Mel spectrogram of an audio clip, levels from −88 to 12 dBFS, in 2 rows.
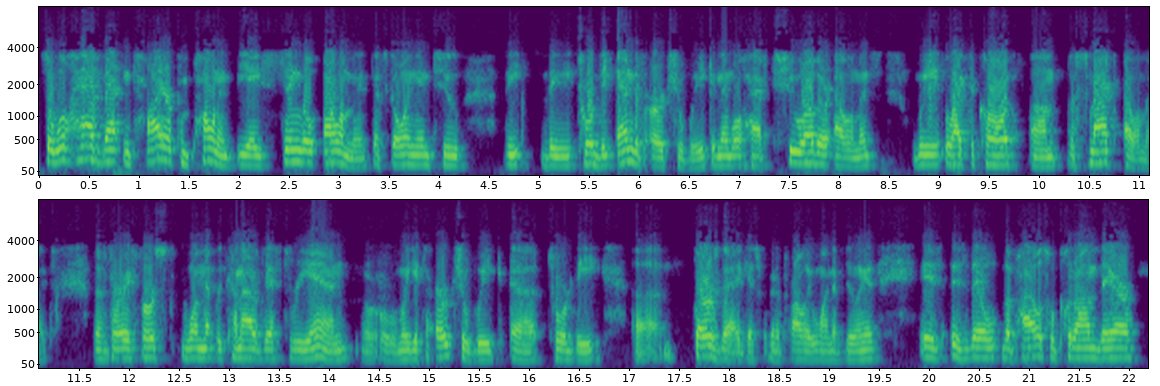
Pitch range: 115-135 Hz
